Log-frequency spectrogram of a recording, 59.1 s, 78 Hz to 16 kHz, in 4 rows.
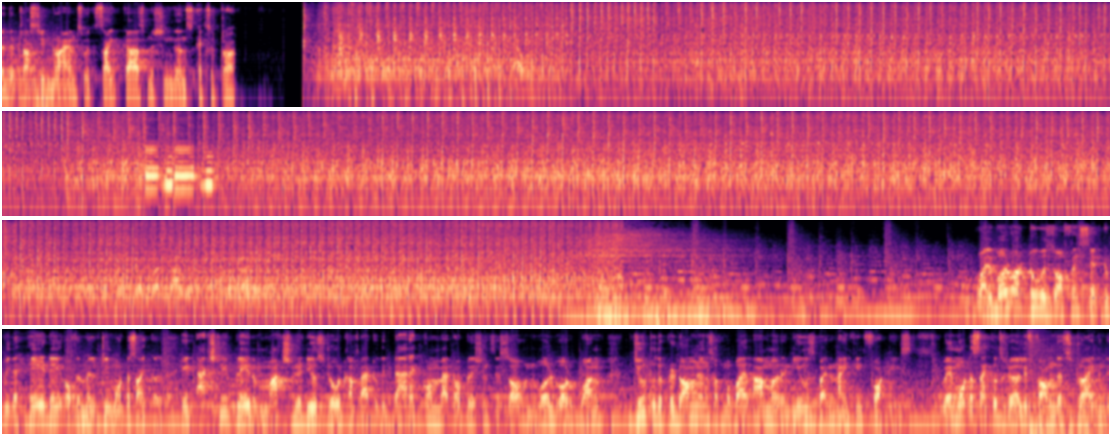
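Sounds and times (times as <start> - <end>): motorcycle engine running: 4.1 - 38.2, 58.0 - 59.0
brief pitched sound: 16.6 - 17.7.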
